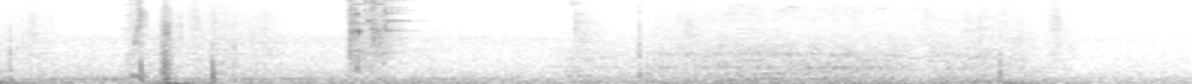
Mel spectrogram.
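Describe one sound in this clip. A door swings open.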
